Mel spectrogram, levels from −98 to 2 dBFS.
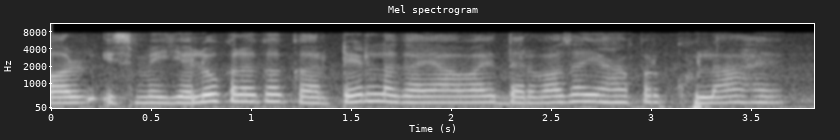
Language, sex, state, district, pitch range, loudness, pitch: Hindi, female, Chhattisgarh, Raipur, 230-265 Hz, -16 LUFS, 240 Hz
